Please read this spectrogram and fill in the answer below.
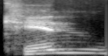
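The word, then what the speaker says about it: Qin: first slide for tonight kin dynasty soldiers from emperor's tomb ken is spelled at least in stock said q-i-n that's the name of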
